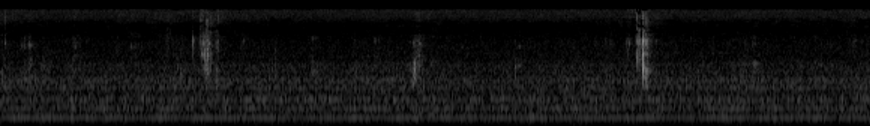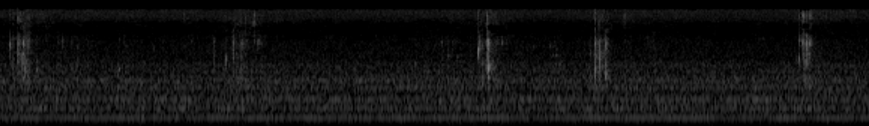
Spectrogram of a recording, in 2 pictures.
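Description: A person quietly chewing a bite of meat stick with the mouth closed: faint wet mouth clicks and squishes about once a second, a few sharper than the rest, over a steady low hum.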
